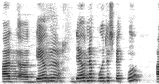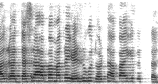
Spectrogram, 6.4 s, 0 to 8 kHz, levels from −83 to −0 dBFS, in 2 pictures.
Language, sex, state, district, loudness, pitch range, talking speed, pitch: Kannada, female, Karnataka, Bellary, -15 LUFS, 250-290 Hz, 140 wpm, 265 Hz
